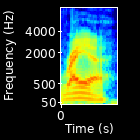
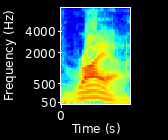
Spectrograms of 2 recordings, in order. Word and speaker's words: Raya: and the last dragon i've been saying raya in my last couple episodes where i was getting ready for it and apparently that was wrong it took a while for them to say her name in the movie and they said it so forcefully as if to say to me specifically you've been saying it wrong no it is raya and the last dragon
